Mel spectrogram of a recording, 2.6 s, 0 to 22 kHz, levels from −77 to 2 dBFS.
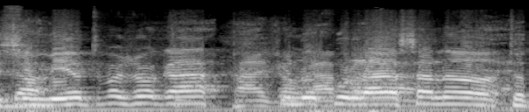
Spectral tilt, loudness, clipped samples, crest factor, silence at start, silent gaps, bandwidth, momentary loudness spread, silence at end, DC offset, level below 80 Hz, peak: -5 dB/octave; -9 LUFS; under 0.1%; 8 dB; 0 s; none; 17 kHz; 6 LU; 0 s; under 0.1%; -28 dBFS; 0 dBFS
